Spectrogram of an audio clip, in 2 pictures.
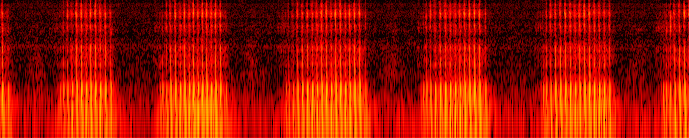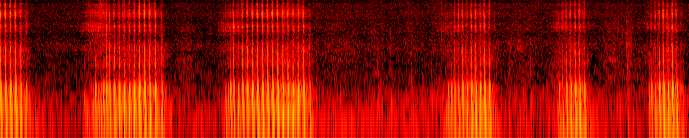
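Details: Rumbling, purr-like snores from a Chow Chow puppy, deep breaths repeating a little under once per second, spacing turning uneven and shorter toward the end, in otherwise quiet surroundings.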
